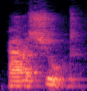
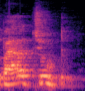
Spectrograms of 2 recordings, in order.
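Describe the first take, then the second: First: The last syllable begins with a 'sh' sound. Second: The last syllable begins with a 'ch' sound. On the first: The speaker calls it right. "ಸಿ ಎಚ್ ನ ನಾವು ಶ ಅಂತ ಹೇಳ್ಬೇಕು" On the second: The speaker calls it wrong. "ಪ್ಯಾರಾಚೂಟ್ ಚೂಟ್ ಅಂತ ಹೇಳ್ತಾರೆ"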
